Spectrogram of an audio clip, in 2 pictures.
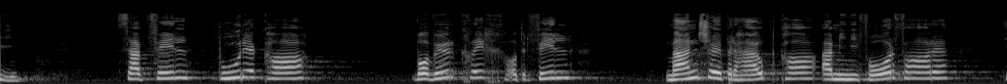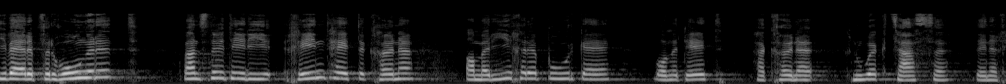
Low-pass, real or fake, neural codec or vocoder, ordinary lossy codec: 14.4 kHz; real; none; MP3, 48 kbps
